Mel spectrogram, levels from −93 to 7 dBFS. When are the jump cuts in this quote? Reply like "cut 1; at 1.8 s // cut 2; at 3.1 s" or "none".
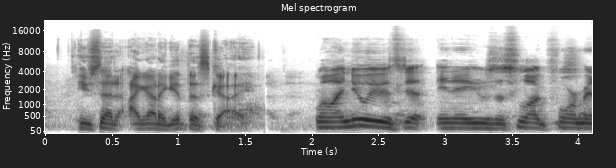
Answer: cut 1; at 2.0 s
